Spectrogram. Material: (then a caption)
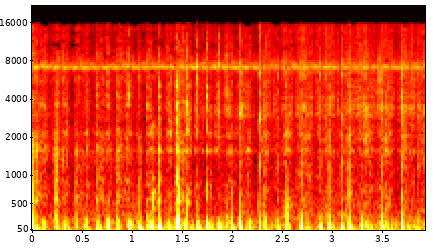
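Plastic. Fingernails scratch and tap the label and body of a hollow green PET Sprite soda bottle, producing a quick run of short, dull, hollow taps with a low thump. Light crinkling and scratching run between the taps, over a faint steady high whine.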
